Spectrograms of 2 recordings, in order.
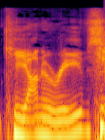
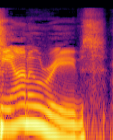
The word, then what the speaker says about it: Keanu Reeves: Keanu Reeves? – Keanu Reeves. – You barely got through it that time. – The very first Keanu Reeves Film Festival is going to occur.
